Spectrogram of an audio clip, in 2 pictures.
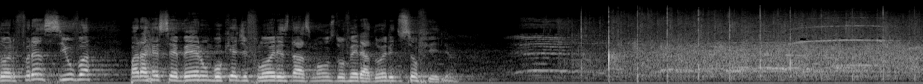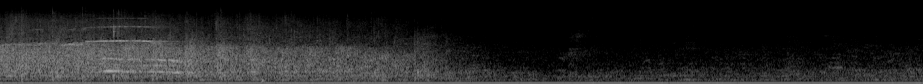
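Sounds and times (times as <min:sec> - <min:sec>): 
speech: 0:00.0 - 0:04.7
audience applause: 0:05.4 - 0:14.1.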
